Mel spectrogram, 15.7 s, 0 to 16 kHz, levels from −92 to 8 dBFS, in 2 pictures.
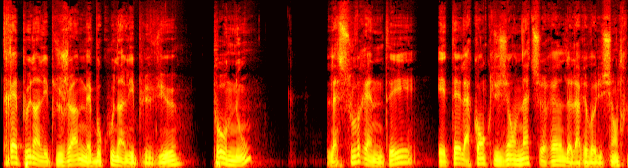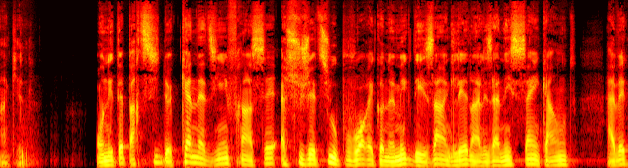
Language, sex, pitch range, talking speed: French, male, 85-110 Hz, 155 wpm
